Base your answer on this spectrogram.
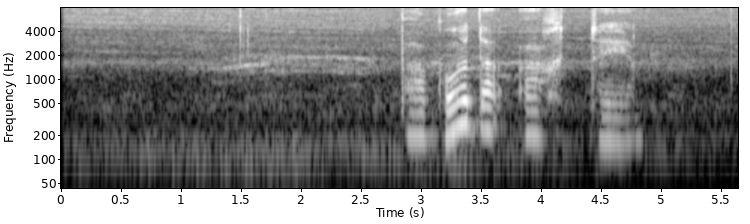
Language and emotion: Russian, sad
